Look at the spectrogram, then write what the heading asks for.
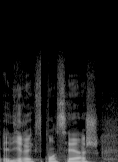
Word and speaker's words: Edirex: Donc, pour la partie particulier, donc c'est la personne qui veut déposer une demande un appel d'offres, donc edirex.ch, Edirex, comme ça se prononce, comme ça se dit, d'où le travail sur le logo.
